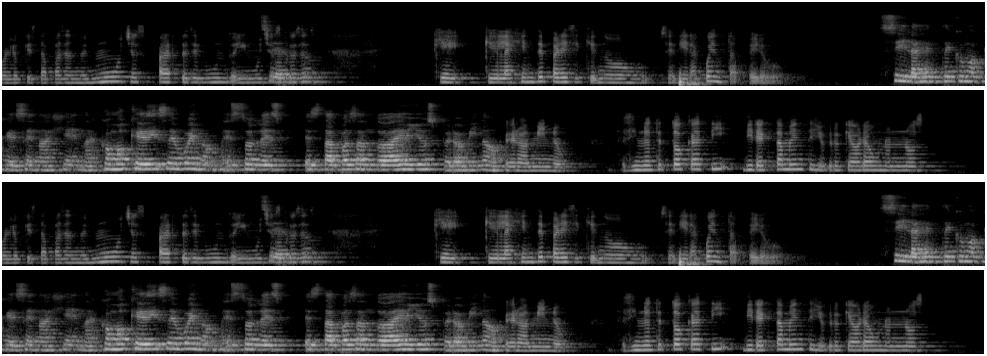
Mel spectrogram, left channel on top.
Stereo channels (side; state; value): both; identical; correlation 1.00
